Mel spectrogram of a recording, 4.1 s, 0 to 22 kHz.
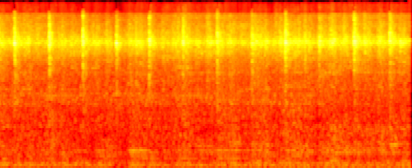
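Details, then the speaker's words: Barn-find 1957 Chevy wagon, big-block V8, running for the first time in about 20 years after a carburetor fix: steady, smooth idle with even light ticking over the exhaust. Fuel pump working, an exhaust leak is noted. Normal idle. "So it's idling pretty good. Fuel pump is working."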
